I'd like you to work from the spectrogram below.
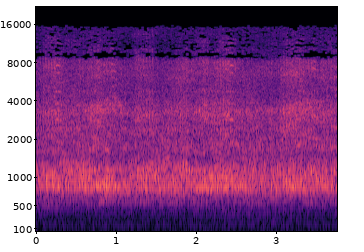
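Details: Vast sandhill crane gathering on the Platte River at peak northern migration, heard from a photography blind; close, loud, unbroken chorus of trumpeting, rattling calls from thousands of birds overlapping without pause.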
